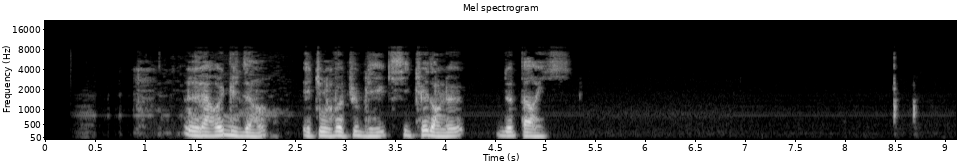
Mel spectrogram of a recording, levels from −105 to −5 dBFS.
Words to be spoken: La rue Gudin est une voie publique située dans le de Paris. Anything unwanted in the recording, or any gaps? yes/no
no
